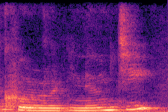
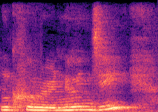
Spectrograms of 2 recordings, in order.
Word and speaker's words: Kurunungi: Kurunungi. Is that how you pronounce it? Yes, you got it. Kurunungi, and he is a founder of Impact Sourcing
